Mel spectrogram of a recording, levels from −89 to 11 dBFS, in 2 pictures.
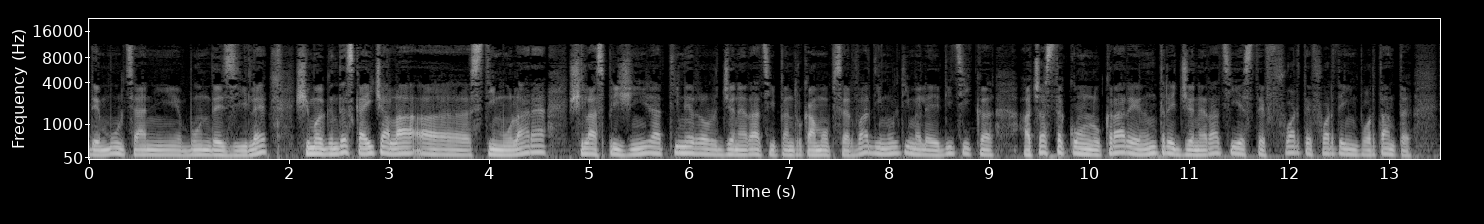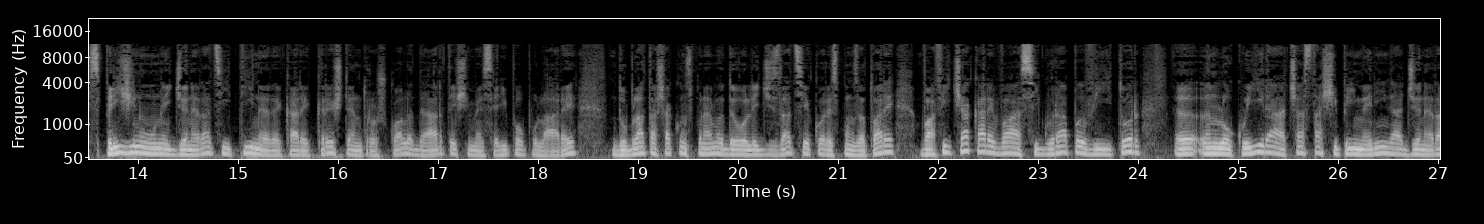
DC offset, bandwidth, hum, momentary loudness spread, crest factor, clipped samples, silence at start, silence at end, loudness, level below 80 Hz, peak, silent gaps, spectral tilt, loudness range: under 0.1%; 12 kHz; none; 7 LU; 16 dB; under 0.1%; 0 s; 0 s; -19 LUFS; -42 dBFS; 0 dBFS; none; -6.5 dB/octave; 4 LU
